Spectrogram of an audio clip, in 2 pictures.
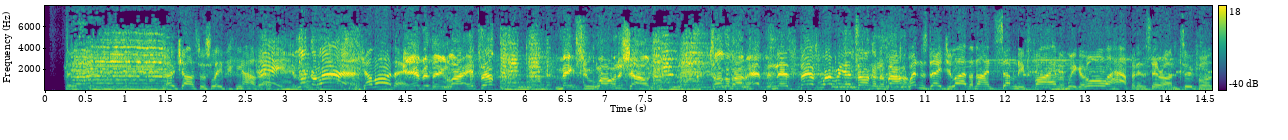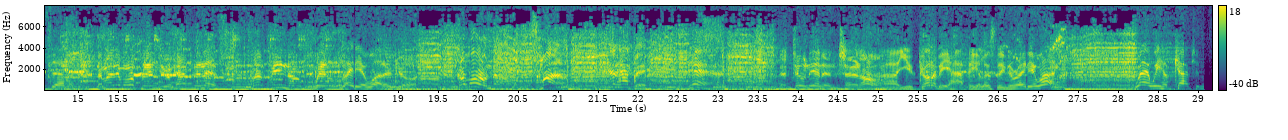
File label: happy; tony blackburn; 1975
